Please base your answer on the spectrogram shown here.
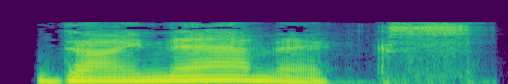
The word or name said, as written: dynamicist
